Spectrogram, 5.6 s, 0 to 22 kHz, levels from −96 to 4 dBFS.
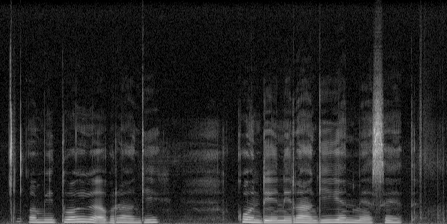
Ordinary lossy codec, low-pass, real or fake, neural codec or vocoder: none; none; real; none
